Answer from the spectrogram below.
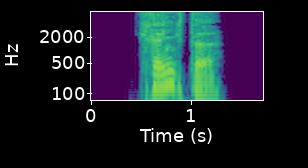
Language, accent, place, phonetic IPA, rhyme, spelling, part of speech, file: German, Germany, Berlin, [ˈkʁɛŋktə], -ɛŋktə, kränkte, verb, De-kränkte.ogg
- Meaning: inflection of kränken: 1. first/third-person singular preterite 2. first/third-person singular subjunctive II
